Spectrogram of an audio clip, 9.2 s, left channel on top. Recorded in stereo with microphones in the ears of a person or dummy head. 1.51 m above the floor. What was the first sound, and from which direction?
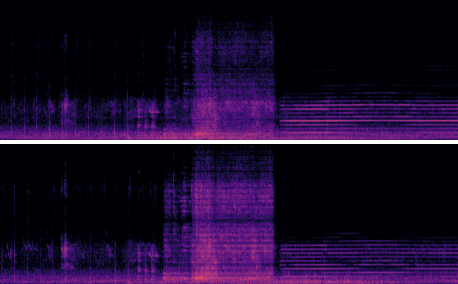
Laughter, 10° right (ahead or behind).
